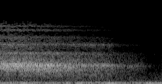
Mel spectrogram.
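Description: A deep breath is released after being held during a guided breathing exercise: one long, breathy exhale that starts strong and slowly fades over under two seconds.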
